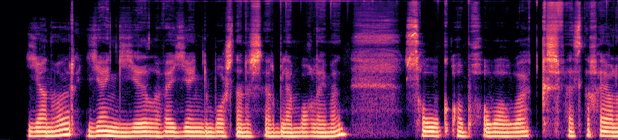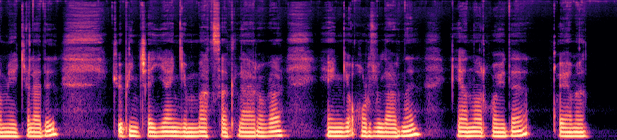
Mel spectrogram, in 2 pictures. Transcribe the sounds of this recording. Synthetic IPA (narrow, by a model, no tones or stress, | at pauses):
janvaɾjaŋɪjɪlˠvajaŋɪbɒʃlanɪʃlaɾbɪlanbɒʁlˠajman | sɒwʊkʰɒbhɒvɒvaqʰɨ̥ʃfaslɪhajɒlˠɪmɡʲakʲʰe̞lad̪ɪ | kʰɵpʰɪnt͡ʃʰajaŋɪmaqsat̪ʰlaɾvajaŋɪʔɒɾzʊlaɾnɪjanvaɾɒjɪd̪a | qʰojaman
